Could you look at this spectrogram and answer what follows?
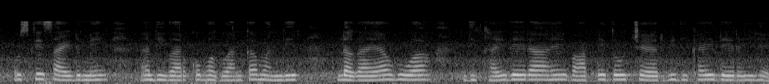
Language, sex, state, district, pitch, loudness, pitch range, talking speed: Hindi, female, Chhattisgarh, Balrampur, 215 Hz, -23 LUFS, 200-220 Hz, 165 wpm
